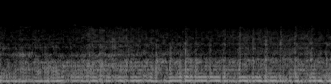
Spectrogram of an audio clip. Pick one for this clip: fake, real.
fake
